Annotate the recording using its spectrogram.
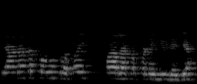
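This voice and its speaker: An actress playing a mother who tries to calm her angry son while scolding her daughter. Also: high-pitched, quick pace, muffled recording, natural voice. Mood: stern. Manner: soothing yet stern.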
